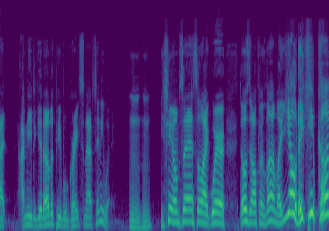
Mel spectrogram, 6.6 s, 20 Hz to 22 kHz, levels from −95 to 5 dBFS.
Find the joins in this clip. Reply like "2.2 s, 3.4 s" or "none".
none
